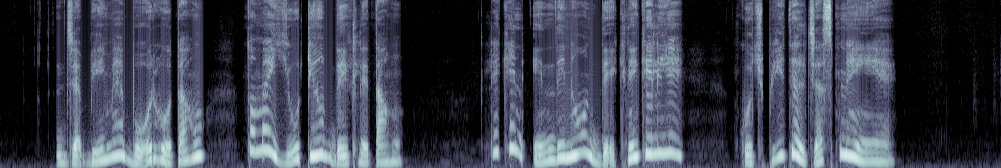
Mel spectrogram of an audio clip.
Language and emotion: Urdu, sad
